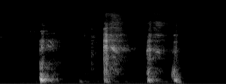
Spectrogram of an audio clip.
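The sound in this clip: Several short, harsh coughs from a person with a tickly throat during allergy season come in a quick, broken series of bursts, with no talking.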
